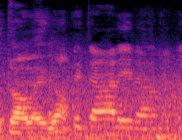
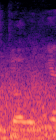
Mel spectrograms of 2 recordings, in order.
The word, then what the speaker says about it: Dalai Lama: The Dalai Lama, yeah. – Totally, it's the Dalai Lama.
